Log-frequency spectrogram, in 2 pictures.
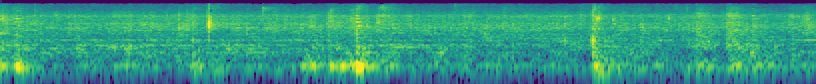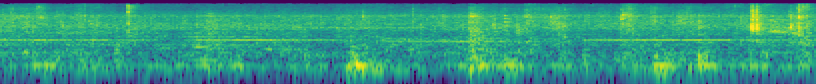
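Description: Faint sound of a pot of water boiling, with a few soft plops and knocks as quartered onion pieces are dropped in.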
